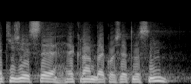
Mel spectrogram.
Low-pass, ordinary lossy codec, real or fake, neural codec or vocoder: none; none; real; none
